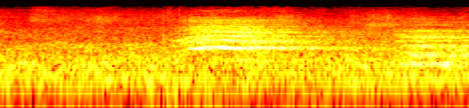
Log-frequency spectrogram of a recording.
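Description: A person's short, high-pitched shout about a second in, lasting about half a second, over steady background noise.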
